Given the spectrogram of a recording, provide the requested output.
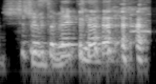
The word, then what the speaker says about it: Civitavecchia: The ship ports out of, and I'm going to butcher it, Civitavecchia. – Civitavecchia.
